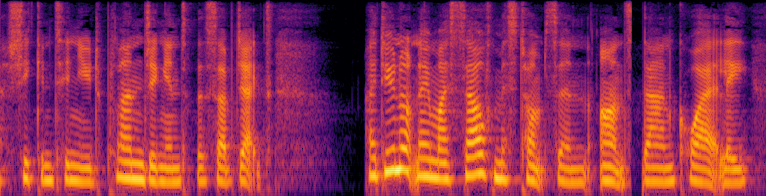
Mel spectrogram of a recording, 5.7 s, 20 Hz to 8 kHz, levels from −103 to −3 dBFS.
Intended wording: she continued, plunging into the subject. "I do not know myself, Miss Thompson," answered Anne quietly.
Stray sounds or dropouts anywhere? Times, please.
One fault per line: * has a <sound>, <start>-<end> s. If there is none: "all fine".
* has a dropout, 4.7-4.8 s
